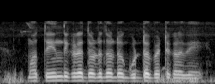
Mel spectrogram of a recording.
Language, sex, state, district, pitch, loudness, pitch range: Kannada, male, Karnataka, Koppal, 165 Hz, -17 LUFS, 155-175 Hz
